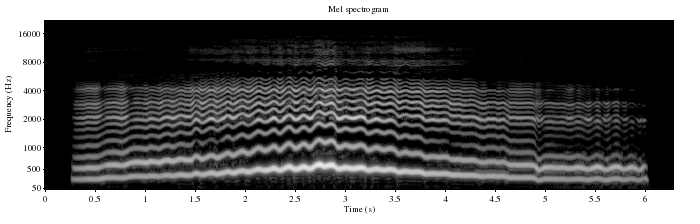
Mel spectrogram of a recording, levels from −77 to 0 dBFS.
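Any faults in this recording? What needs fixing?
Nothing to fix: no faults were found in the music, so no corrective work is needed.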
